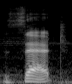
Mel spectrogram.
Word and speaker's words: Z: হচ্ছে জ্যান জি মানে জেড ইংরেজি অ্যালফাবেটে জি আর ব্রিটিশ উচ্চারণে জেড আমরা ছোটবেলায় জ্যাট পড়ে এসছি তারপর আমেরিকান উচ্চারণে জি এই তথ্যটুকু তাদের জন্য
